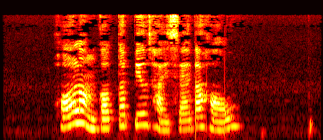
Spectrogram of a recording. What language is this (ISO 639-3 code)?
yue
